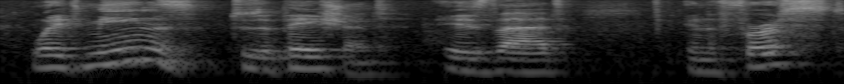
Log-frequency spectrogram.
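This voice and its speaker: Audible room echo surrounds a man speaking with a French accent. His fairly high pitch moves with lively intonation. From France. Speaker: chiropractor. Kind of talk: casual interview.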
